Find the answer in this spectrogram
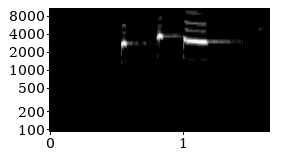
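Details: Kutilang emas, the black-crested bulbul, sings one clean phrase: two quick bright whistled notes, the second higher, followed by a longer sustained whistle that eases slightly down in pitch.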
